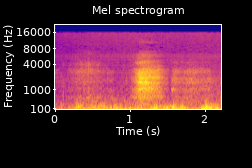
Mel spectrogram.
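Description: A short, noisy breath close to the microphone about a second in, over a low rumble of wind on the microphone.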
